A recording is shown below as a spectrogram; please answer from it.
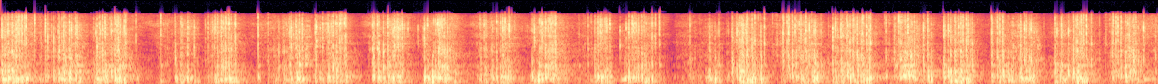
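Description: Long black nails scratch the ridged base of an empty, hollow clear plastic sports drink bottle standing upright, then tap and scratch its label and lower ridges. The result is a dense, uneven stream of quick, bright, crackly scratches and light taps, with little low end and short, dry decays.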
